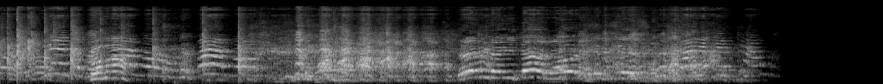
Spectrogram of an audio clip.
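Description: Young women laugh and shout excitedly close by.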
